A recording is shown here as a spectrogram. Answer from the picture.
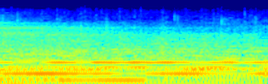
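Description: Live rock band's final chord held and ringing out, with a steady high hiss over it. One low note drops out about a second in.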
